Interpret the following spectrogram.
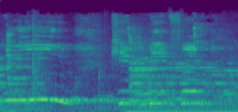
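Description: A woman singing a long held note into a microphone over band accompaniment. The note bends down and ends just over half a second in, then lower sustained notes continue with a low bass line underneath.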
